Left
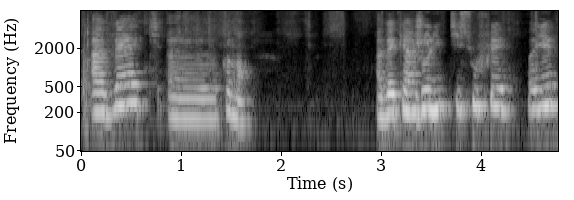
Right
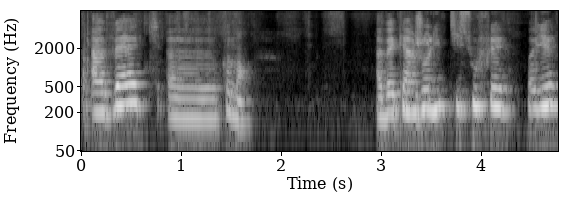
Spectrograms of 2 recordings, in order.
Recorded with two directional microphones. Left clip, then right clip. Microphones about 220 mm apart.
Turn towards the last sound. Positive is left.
turn(degrees=-45)  # may be behind; listen again after turning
